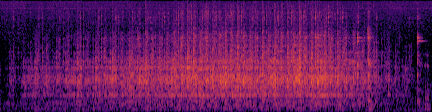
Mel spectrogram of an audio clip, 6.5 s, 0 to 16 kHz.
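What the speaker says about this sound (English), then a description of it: "So let's see if it stitches a stitch." A hand-cranked Singer 32-1 sewing machine stitches with a steady, fast mechanical whir and clatter that builds in pace and then slows to a stop, heard alone and fairly close.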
